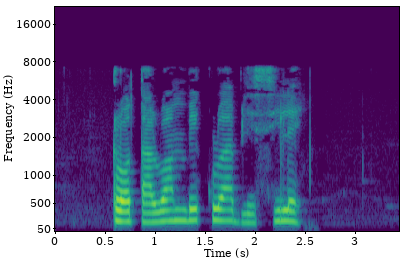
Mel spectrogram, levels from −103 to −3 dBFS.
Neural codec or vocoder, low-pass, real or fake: none; 7.2 kHz; real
